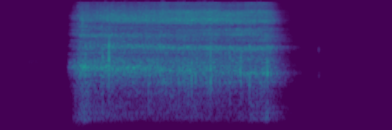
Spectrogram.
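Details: Demonstration of a lateral lisp, with air not flowing through the middle of the tongue or the tongue sticking to one side on /s/; lateral lisp (distorted /s/).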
